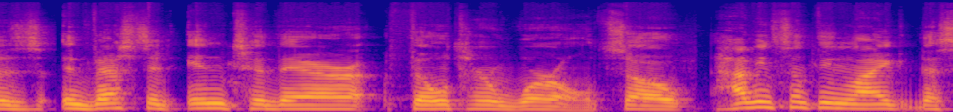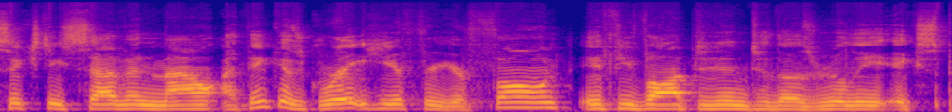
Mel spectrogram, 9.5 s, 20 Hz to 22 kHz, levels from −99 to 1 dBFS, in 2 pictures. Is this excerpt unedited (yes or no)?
yes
